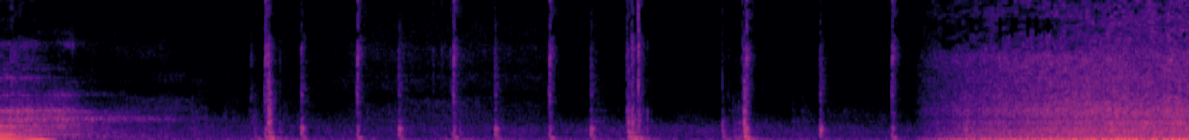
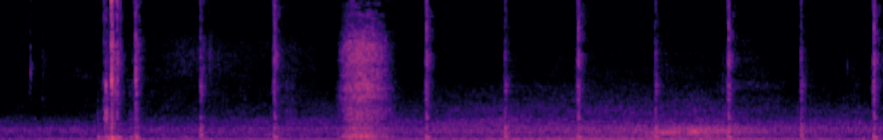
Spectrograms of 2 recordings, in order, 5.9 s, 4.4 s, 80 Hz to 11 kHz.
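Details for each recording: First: 1978 Mercedes R107 350SL, indicators tested after the hazard relay was confirmed working: the right-side relay clicks quickly and evenly, about three a second, faster than normal, because the front right bulb is gone. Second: 1978 Mercedes R107 350SL early-model (1978–81) hazard relay working: crisp, evenly spaced clicks about three per second over a low hum, bulb flashing and cluster lights lighting; normal hazard relay clicking.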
